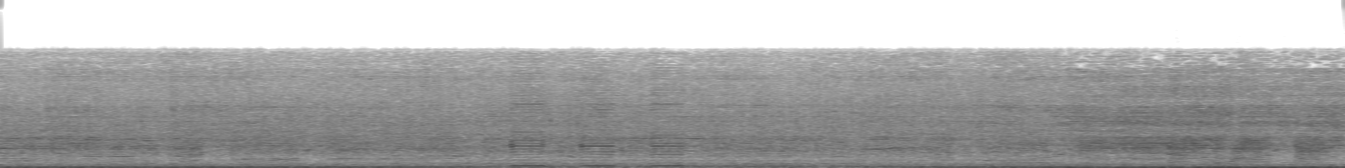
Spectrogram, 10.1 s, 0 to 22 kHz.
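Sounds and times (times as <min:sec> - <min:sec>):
harvest machinery engine drone: 0:00.0 - 0:10.0
short high tones: 0:03.8 - 0:05.2.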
